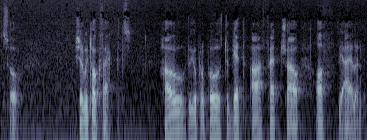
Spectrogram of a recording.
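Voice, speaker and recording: Gravelly, suave crime boss. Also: male voice, on the low side, very animated, heavily acted. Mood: smooth, sardonic. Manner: formal, ironic, measured. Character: suave, calculating male crime boss, mocking and courteous. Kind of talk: 1970s British radio drama acting. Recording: noisy vintage radio broadcast recording.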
